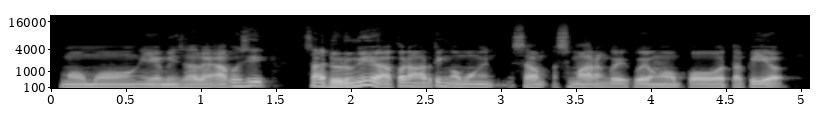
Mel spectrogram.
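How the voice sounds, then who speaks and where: A man's voice: mid-range voice, fairly quick, a little mellow, dry recording. A young man from Cilacap with a Banyumasan Javanese Ngapak accent, a student guest talking in an easygoing, rambling way, mixing slang with Javanese. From Cilacap, Central Java. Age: young adult. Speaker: podcast guest, university student. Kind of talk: casual podcast chat.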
